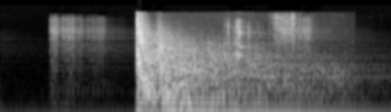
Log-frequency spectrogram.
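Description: A single loud gunshot in the video game Half-Life: Opposing Force cracks sharply and leaves a long echoing decay, after a quieter short mechanical sound.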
